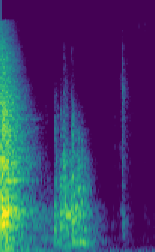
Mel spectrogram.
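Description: A foosball shot slamming into the goal: one loud sharp bang that rings briefly, then a softer clatter about a second in as the ball settles, and a short click.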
